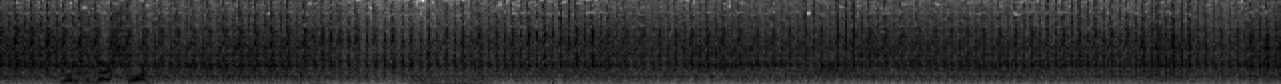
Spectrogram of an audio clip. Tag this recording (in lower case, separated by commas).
car engine knocking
